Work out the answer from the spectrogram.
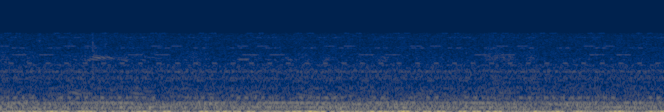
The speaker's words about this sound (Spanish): A ver si escucha el avión. Sí. Vamos a quitarle para que se escuche el avión.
